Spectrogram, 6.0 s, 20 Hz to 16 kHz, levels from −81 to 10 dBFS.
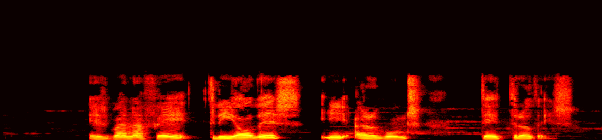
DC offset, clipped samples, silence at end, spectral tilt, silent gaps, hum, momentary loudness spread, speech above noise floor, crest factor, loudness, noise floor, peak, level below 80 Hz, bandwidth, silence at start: under 0.1%; under 0.1%; 0.3 s; -5 dB/octave; none; none; 12 LU; 54 dB; 16 dB; -16 LUFS; -69 dBFS; -2 dBFS; -58 dBFS; 7.8 kHz; 0.9 s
